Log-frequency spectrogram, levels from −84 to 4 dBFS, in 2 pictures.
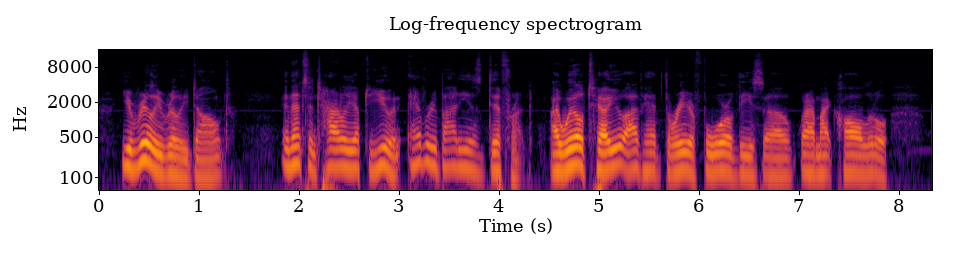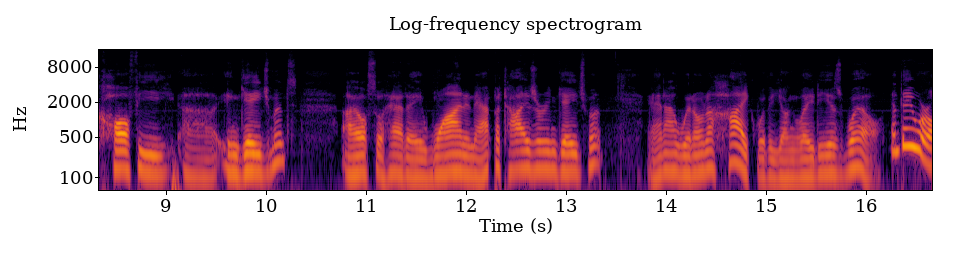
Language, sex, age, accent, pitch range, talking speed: English, male, 50-69, American, 115-145 Hz, 205 wpm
